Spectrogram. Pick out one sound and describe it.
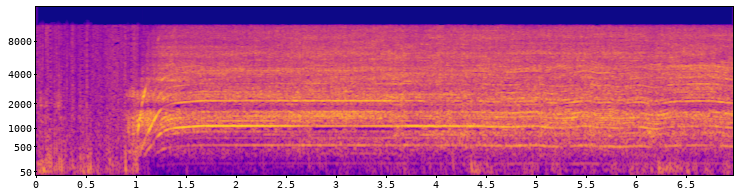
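A chainsaw revs up sharply and then whines steadily as it cuts into wood.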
